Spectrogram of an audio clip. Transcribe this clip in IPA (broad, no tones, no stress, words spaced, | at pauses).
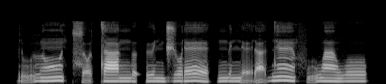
ɾṵlõ t͡sɔ̰ta ŋəʔʏ nd͡ʒoɾɛ | ŋʏnɛ̰ ɾa̰dɛ̃ fṵwã wo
